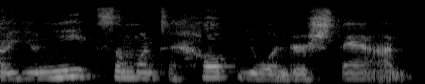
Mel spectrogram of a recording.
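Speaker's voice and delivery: ordinary delivery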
